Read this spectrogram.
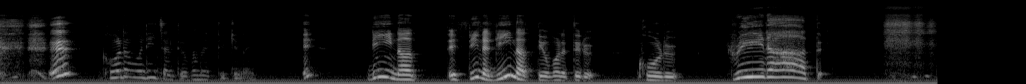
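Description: A young woman laughs close to a microphone.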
